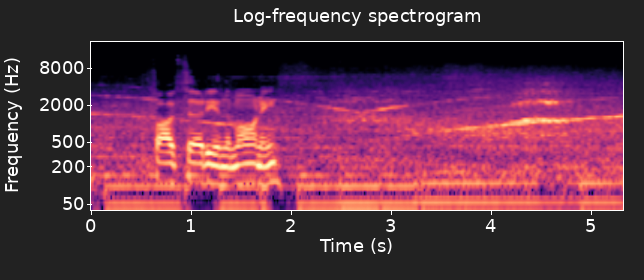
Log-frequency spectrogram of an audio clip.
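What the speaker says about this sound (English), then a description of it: "There's the police racing to a situation" Wailing police car siren racing to an emergency in the early morning, rising and falling sweeps carrying on in the background, with a person talking over the first couple of seconds.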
